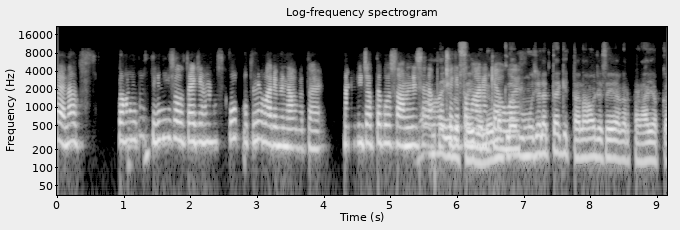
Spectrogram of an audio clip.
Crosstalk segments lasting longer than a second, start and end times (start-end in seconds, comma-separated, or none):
5.5-6.9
